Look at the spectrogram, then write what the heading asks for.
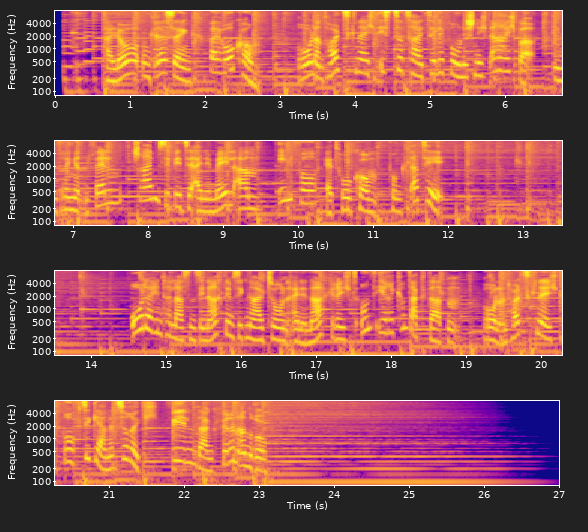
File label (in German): Mobiltelefon, telefonansagen; HOCOM Umhausen; telefonansagen sonstige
